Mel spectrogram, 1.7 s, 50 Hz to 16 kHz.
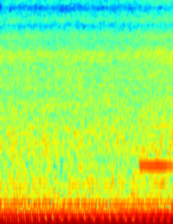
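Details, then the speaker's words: SRT-4 first fired up after a rear end rebuild, now with a straight-pipe exhaust: loud, deep, even rumble with a steady beat and no knocks or rattles. The cam is clearly audible, a normal healthy idle. "It's just a straight plate. You can hear that cam a lot better with the straight pipe."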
